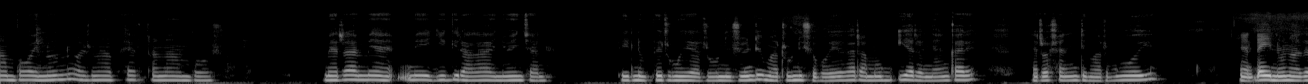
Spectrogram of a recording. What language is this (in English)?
Masai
